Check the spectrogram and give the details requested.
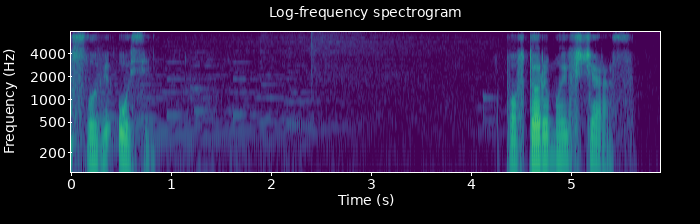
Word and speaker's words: осінь: тільки букв 5 так куди падає наголос в слові осінь на перший звук О а скільки звуків в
